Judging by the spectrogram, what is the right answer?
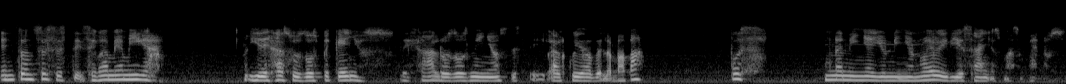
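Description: A woman speaks at medium pitch and a moderate pace with fairly even intonation. She leaves long, frequent pauses. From Mexico City. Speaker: caller. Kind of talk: phone-in storytelling. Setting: phone call.

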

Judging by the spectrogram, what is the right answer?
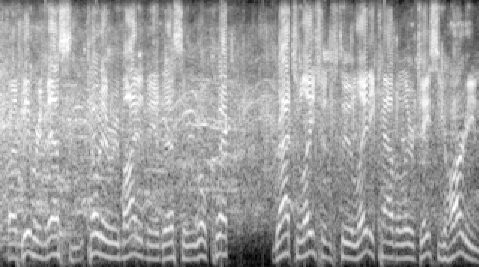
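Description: Noticeable background noise sits behind a man with a high voice. He talks fairly quickly with ordinary pitch variation. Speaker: radio play-by-play announcer. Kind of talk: live radio basketball play-by-play commentary. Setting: gymnasium, live radio broadcast. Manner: rapid-fire, clipped and excitable, calling passes, steals and fouls as they happen.

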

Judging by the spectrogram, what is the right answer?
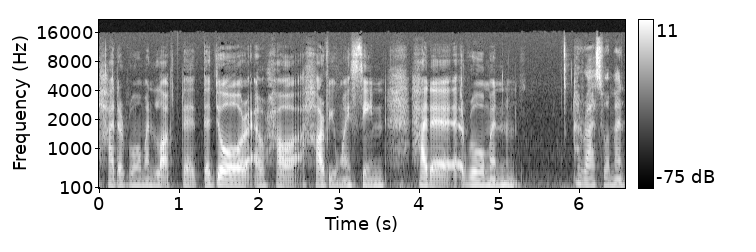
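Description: A woman speaks with an Arabic accent. Her pitch is very deep and low. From Iraq, Baghdad. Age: 40s. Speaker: women's rights advocate. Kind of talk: interview.

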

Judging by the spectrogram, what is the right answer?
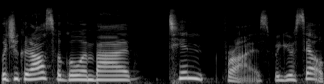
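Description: A woman in a Southern US accent at a fairly slow pace. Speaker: attorney. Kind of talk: radio call-in talk. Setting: radio studio.

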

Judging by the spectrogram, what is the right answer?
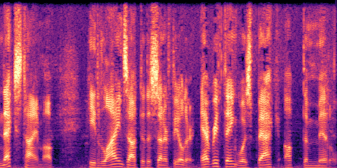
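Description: Over noticeable background noise, a man with a fairly low pitch speaks at a moderate pace with lively intonation and very even loudness. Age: 60s. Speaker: baseball play-by-play broadcaster. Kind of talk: casual interview.

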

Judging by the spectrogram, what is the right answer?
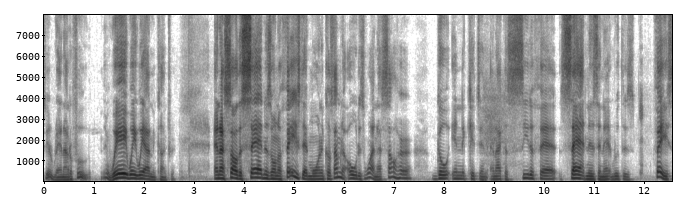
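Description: With a Mississippi accent and lively intonation, a man speaks at a moderate pace and a fairly high pitch on a very clean recording with a silent background. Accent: Southern US (Mississippi). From US South, Mississippi. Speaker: radio talk show host. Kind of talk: casual chat. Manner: animated.

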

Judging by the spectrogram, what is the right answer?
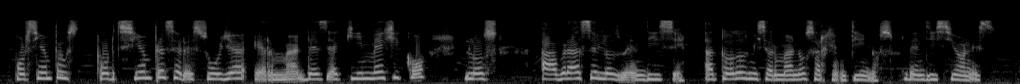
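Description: A high-pitched woman with a Mexican accent, fairly slow, very even in loudness, with ordinary pitch variation and a dry, close sound with no echo. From Mexico. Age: 40s. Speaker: caller. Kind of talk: testimony. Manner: halting.

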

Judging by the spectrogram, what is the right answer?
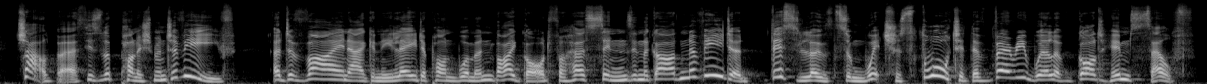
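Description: A put-on character voice with hissing, fairly high in pitch, comes at a moderate pace on a very clean recording with a silent background. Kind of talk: pompous, self-righteous. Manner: hissing, enraged.

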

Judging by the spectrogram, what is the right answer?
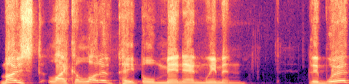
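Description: This man, with an Australian accent, talks at a moderate speed. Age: 50s. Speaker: personal trainer. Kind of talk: casual interview. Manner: animated.

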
